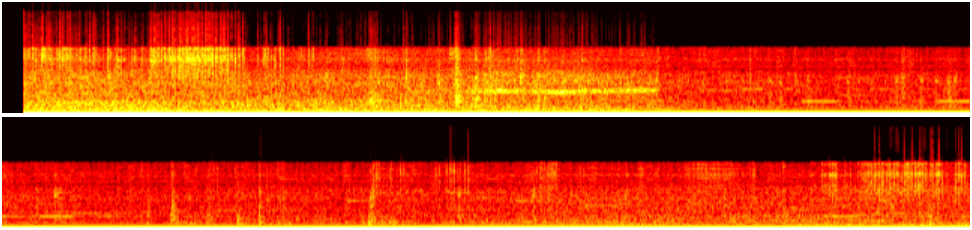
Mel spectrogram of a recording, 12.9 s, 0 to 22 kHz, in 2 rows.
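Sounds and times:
car road and engine noise: 0.1 - 12.9
vehicles crashing: 0.2 - 6.4.

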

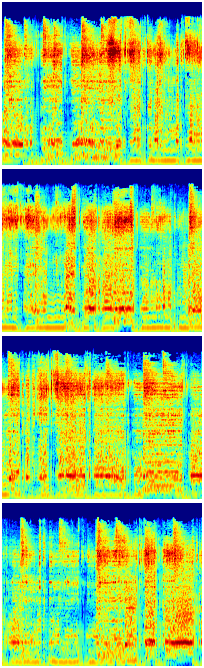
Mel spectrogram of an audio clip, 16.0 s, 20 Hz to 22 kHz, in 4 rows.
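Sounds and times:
bass notes: 0.0 - 16.0
electric and acoustic guitars: 0.0 - 16.0
keyboards: 0.0 - 16.0.

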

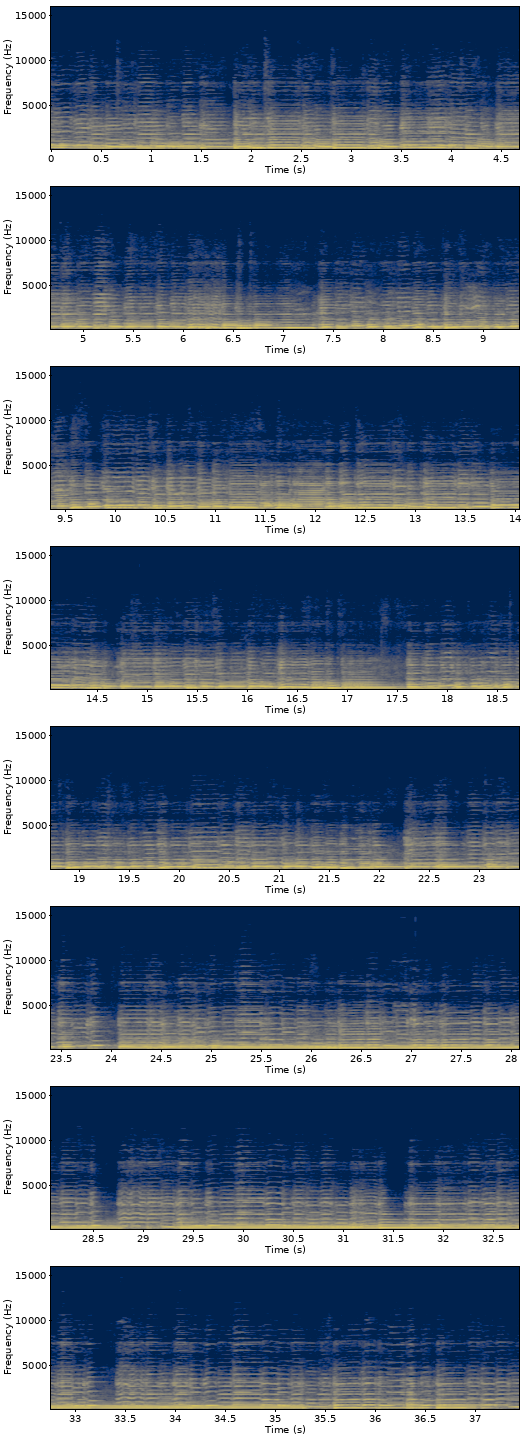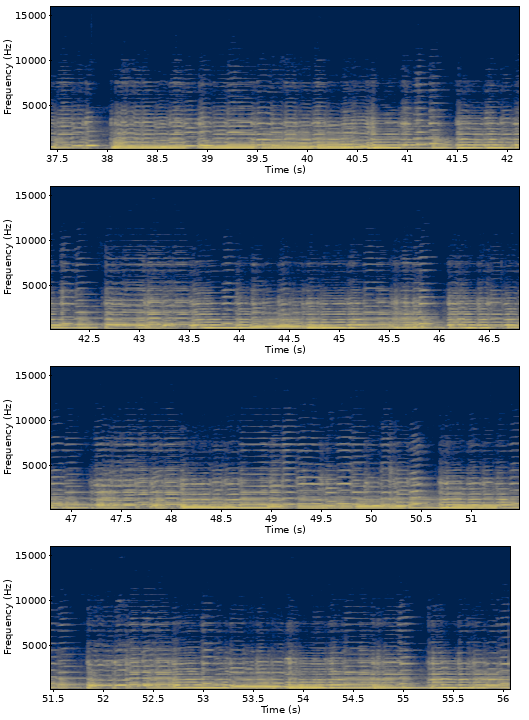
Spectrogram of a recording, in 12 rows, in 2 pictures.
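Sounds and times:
fiddle playing folk dance tune: 0.0 - 56.0.

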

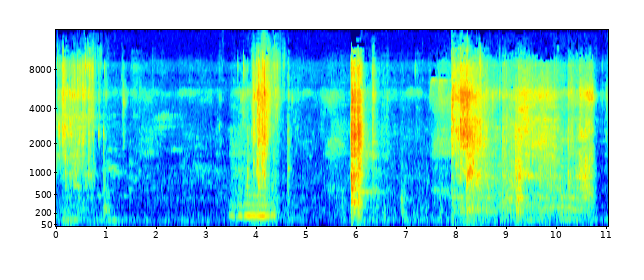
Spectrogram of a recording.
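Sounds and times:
ladle stirring in metal pot: 7.7 - 11.0.

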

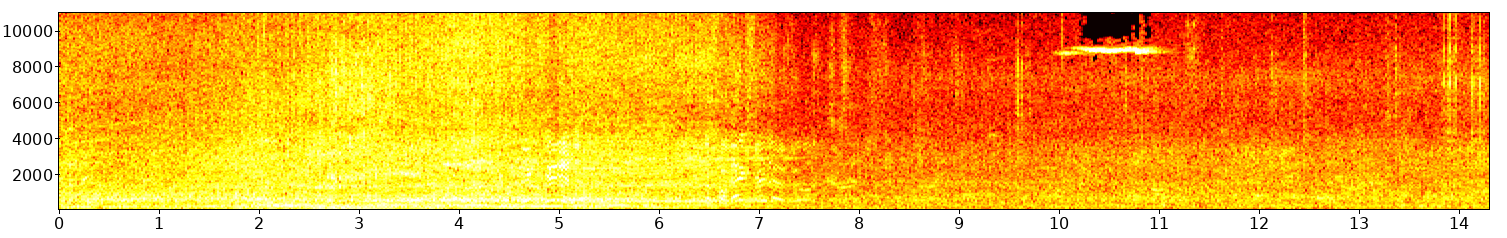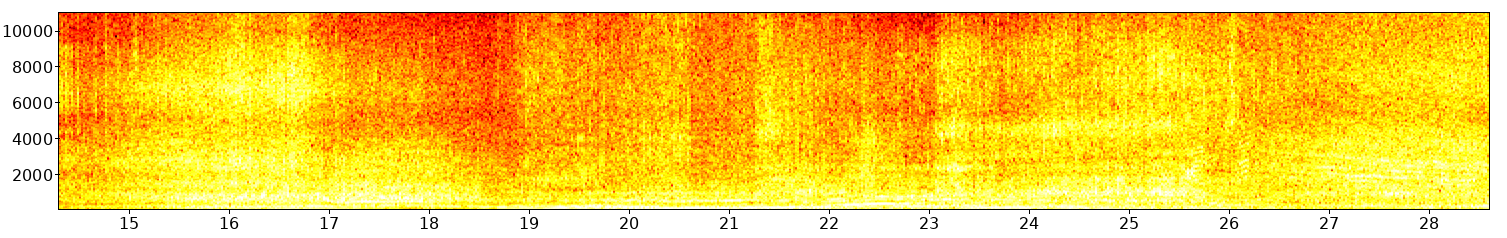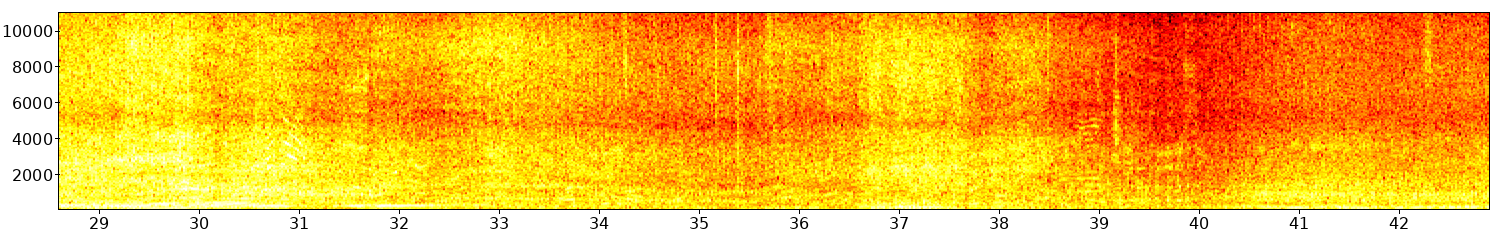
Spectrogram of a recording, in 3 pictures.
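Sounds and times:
sports car engines revving: 0.0 - 9.9, 13.1 - 42.9.

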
